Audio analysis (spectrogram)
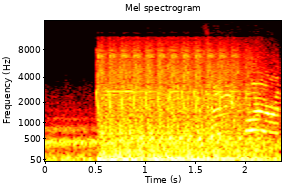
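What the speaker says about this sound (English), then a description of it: "Heavy fire in this zone." Sudden burst of heavy automatic gunfire in the XCOM 2 video game, loud and rapid, starting after a brief quiet lead-in and continuing densely to the end.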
